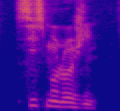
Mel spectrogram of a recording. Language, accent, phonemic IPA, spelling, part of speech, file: French, France, /sis.mɔ.lɔ.ʒi/, sismologie, noun, LL-Q150 (fra)-sismologie.wav
- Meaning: seismology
